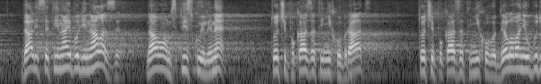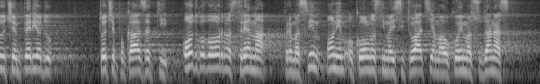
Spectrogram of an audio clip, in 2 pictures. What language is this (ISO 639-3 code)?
srp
